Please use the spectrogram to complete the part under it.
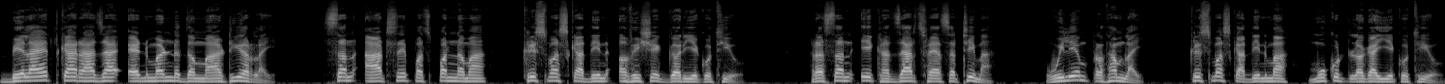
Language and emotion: Nepali, neutral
